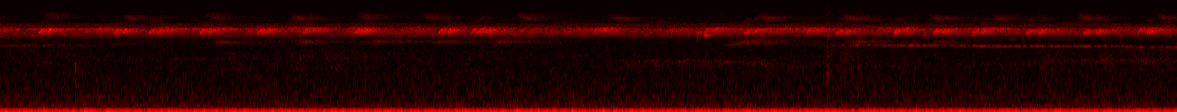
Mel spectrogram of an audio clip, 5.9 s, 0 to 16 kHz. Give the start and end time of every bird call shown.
[2.97, 4.47] Amazonian Barred-Woodcreeper (Dendrocolaptes certhia)
[3.17, 5.89] unidentified bird
[3.97, 5.89] Amazonian Grosbeak (Cyanoloxia rothschildii)
[4.97, 5.89] Elegant Woodcreeper (Xiphorhynchus elegans)

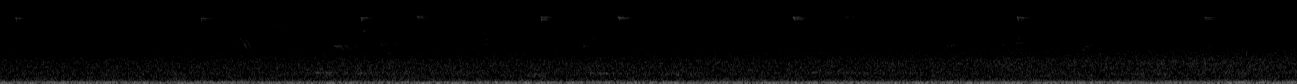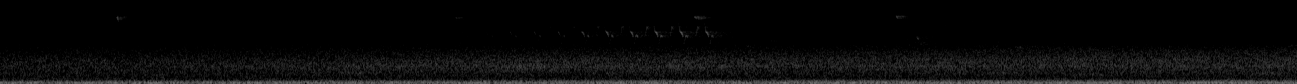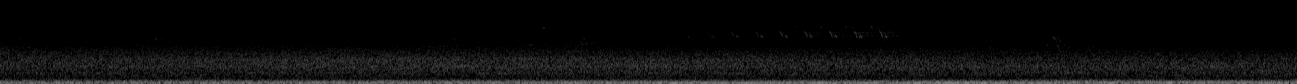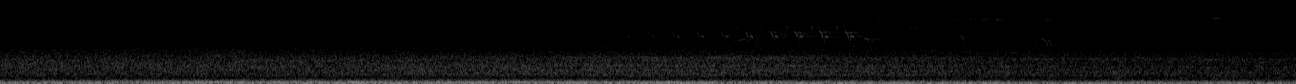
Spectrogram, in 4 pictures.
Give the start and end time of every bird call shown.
[0.00, 14.50] unidentified bird
[2.10, 6.20] Gray Catbird (Dumetella carolinensis)
[17.40, 22.20] unidentified bird
[17.70, 20.50] Ovenbird (Seiurus aurocapilla)
[32.40, 35.10] Ovenbird (Seiurus aurocapilla)
[36.30, 36.80] Gray Catbird (Dumetella carolinensis)
[44.90, 47.90] Ovenbird (Seiurus aurocapilla)
[47.40, 51.80] unidentified bird
[47.90, 49.80] Gray Catbird (Dumetella carolinensis)

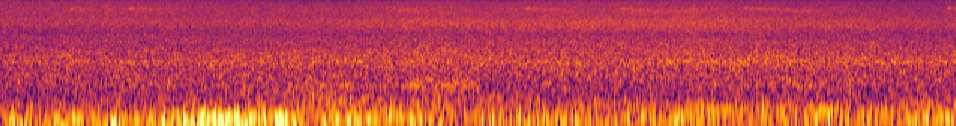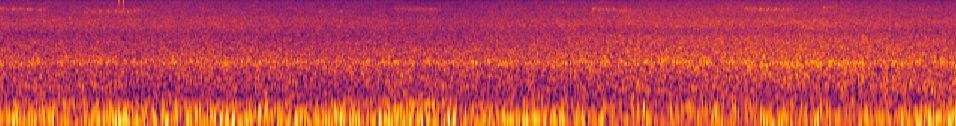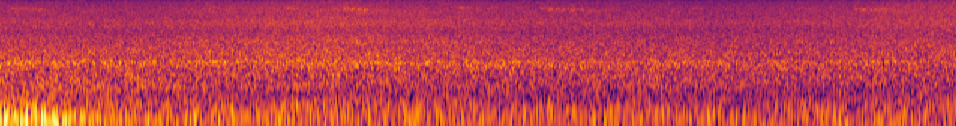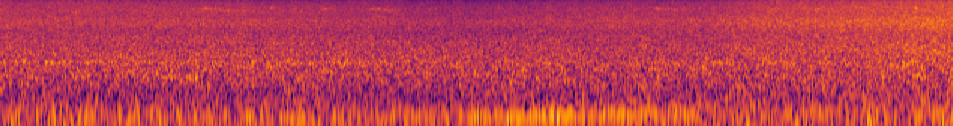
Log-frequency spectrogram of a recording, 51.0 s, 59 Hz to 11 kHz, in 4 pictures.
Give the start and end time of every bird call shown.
[0.00, 10.47] Black-capped Chickadee (Poecile atricapillus)
[12.37, 49.67] Black-capped Chickadee (Poecile atricapillus)

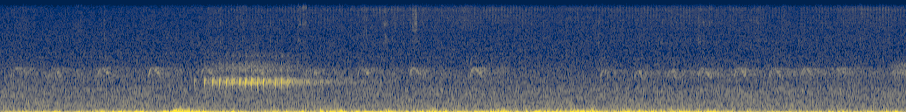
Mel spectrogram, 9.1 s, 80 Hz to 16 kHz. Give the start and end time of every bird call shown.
[0.00, 9.06] American Crow (Corvus brachyrhynchos)
[1.90, 3.50] unidentified bird

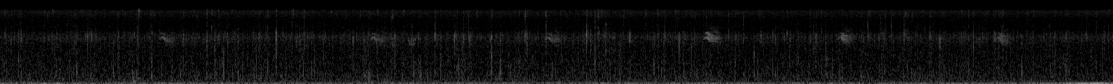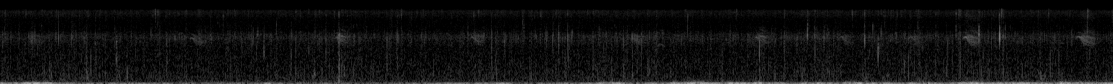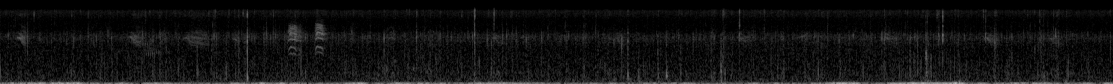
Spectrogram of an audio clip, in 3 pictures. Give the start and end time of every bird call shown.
[1.59, 1.69] Hawaii Amakihi (Chlorodrepanis virens)
[3.69, 3.79] Hawaii Amakihi (Chlorodrepanis virens)
[5.49, 5.59] Hawaii Amakihi (Chlorodrepanis virens)
[6.99, 7.29] Hawaii Amakihi (Chlorodrepanis virens)
[8.39, 8.49] Hawaii Amakihi (Chlorodrepanis virens)
[9.89, 10.09] Hawaii Amakihi (Chlorodrepanis virens)
[14.49, 14.59] Hawaii Amakihi (Chlorodrepanis virens)
[15.79, 15.99] Hawaii Amakihi (Chlorodrepanis virens)
[18.69, 18.89] Hawaii Amakihi (Chlorodrepanis virens)
[20.79, 20.99] Hawaii Amakihi (Chlorodrepanis virens)
[21.89, 22.09] Hawaii Amakihi (Chlorodrepanis virens)
[22.39, 22.59] Hawaii Amakihi (Chlorodrepanis virens)
[23.49, 23.69] Hawaii Amakihi (Chlorodrepanis virens)
[24.09, 24.39] Hawaii Amakihi (Chlorodrepanis virens)
[25.09, 25.49] Hawaii Amakihi (Chlorodrepanis virens)

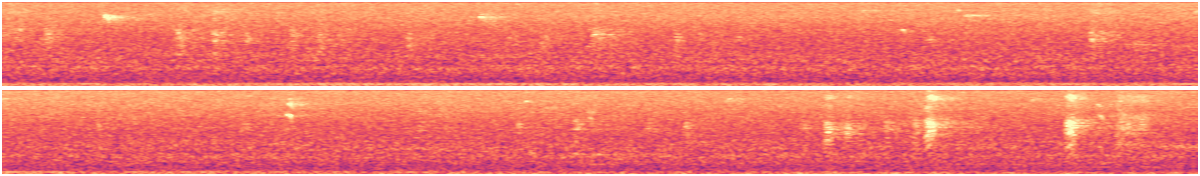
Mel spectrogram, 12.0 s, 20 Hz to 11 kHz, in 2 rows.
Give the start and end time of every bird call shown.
[0.00, 2.59] unidentified bird
[0.00, 3.49] Common Grackle (Quiscalus quiscula)
[5.39, 5.69] Common Grackle (Quiscalus quiscula)
[7.29, 7.59] unidentified bird
[8.09, 11.96] Common Grackle (Quiscalus quiscula)

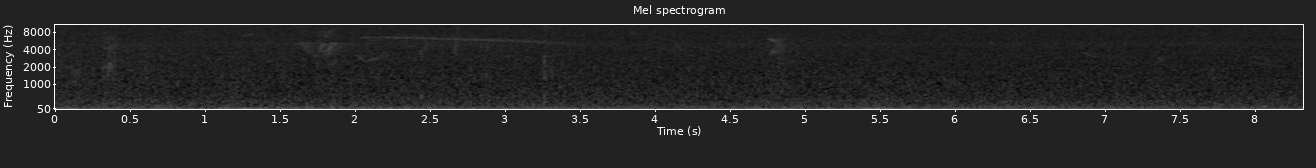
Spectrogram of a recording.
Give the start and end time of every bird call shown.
[2.02, 3.31] Rufous-tailed Hummingbird (Amazilia tzacatl)

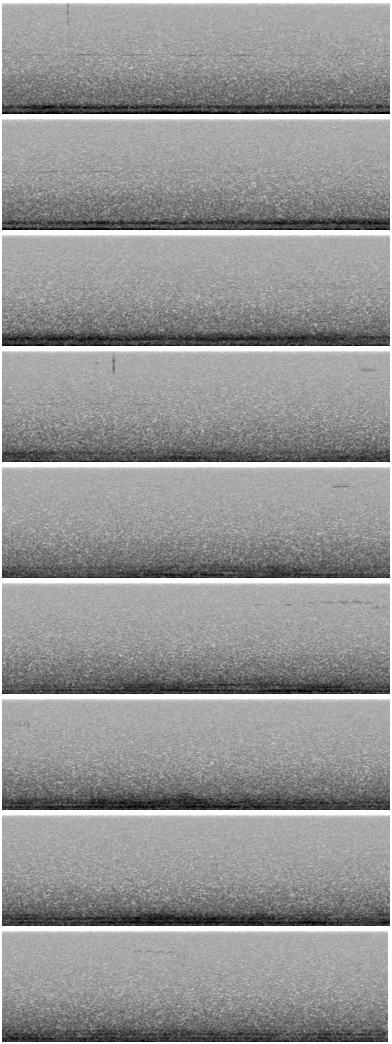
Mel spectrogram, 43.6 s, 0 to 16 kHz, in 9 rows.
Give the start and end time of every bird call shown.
[0.00, 17.20] Red-breasted Nuthatch (Sitta canadensis)
[18.60, 19.50] Golden-crowned Kinglet (Regulus satrapa)
[22.90, 24.20] Golden-crowned Kinglet (Regulus satrapa)
[27.30, 29.70] Golden-crowned Kinglet (Regulus satrapa)
[40.00, 41.90] Golden-crowned Kinglet (Regulus satrapa)

